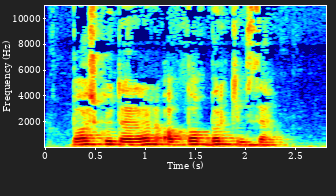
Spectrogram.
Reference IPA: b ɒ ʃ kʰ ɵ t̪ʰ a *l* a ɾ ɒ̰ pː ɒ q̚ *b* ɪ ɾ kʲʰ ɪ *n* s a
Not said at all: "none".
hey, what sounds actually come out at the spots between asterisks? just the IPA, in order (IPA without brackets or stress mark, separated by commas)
ɾ, b, m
